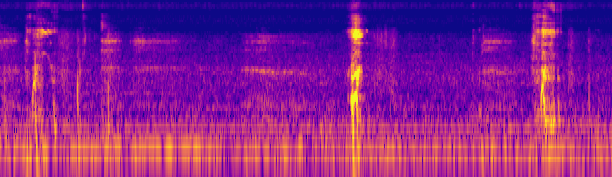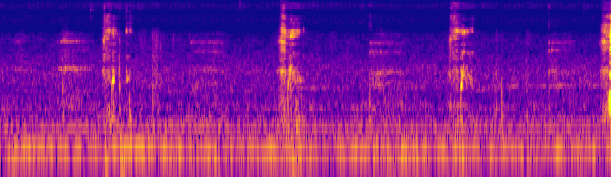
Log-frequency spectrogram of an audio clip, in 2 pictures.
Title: persistent hiccups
